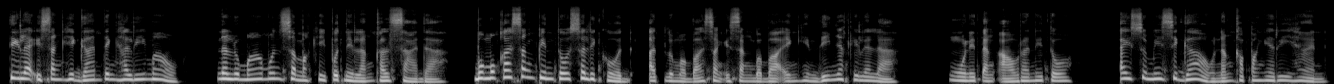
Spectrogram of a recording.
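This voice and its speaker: Low-voiced Filipino woman narrating drama. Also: expressive, moderate pace, warm tone, no echo, clean studio sound. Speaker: audiobook narrator. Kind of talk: dramatic scripted story narration.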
